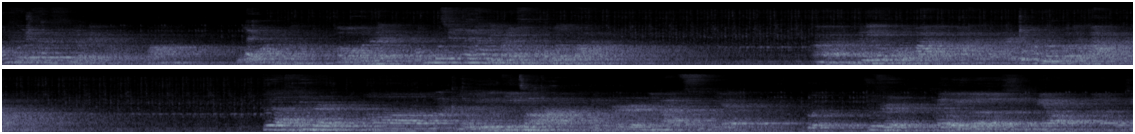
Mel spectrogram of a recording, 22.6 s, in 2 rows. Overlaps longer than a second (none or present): present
